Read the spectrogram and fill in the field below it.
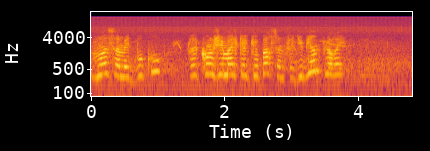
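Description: A young boy speaks calmly nearby.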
